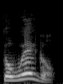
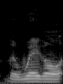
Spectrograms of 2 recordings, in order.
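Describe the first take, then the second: First: Higher and louder, hyped-up call of the wiggle; excited shout. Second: Said in the usual way. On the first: Retold or imitated. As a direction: yell the wiggle like bandmates egging him on. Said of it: "And they're like".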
